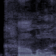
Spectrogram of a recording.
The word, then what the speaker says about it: Kamala: I'm G be honest with you y'all if camela Harris I'm saying it right now if C Kamala Harris wins the presidency this man will be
